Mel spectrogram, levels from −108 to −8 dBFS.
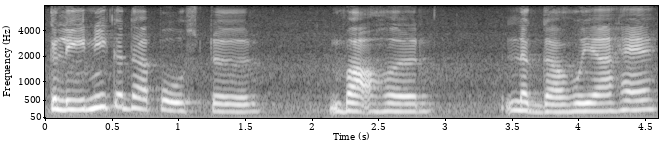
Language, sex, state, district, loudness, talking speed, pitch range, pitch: Punjabi, female, Punjab, Kapurthala, -16 LUFS, 90 wpm, 205-255 Hz, 220 Hz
